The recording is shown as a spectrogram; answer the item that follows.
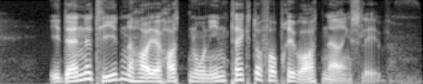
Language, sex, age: Norwegian, male, 32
